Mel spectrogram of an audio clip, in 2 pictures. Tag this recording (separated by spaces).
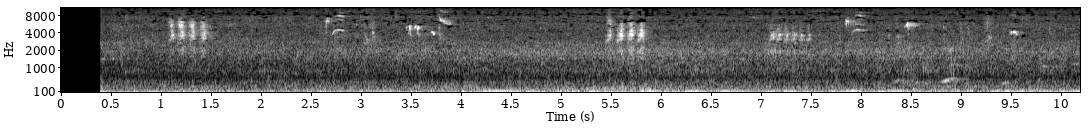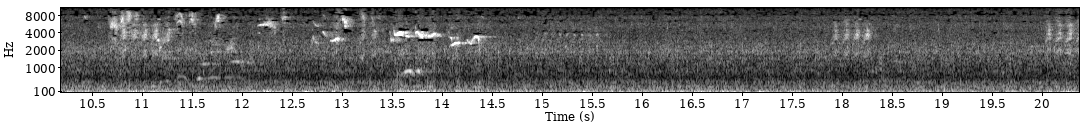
birds nature spring twittering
